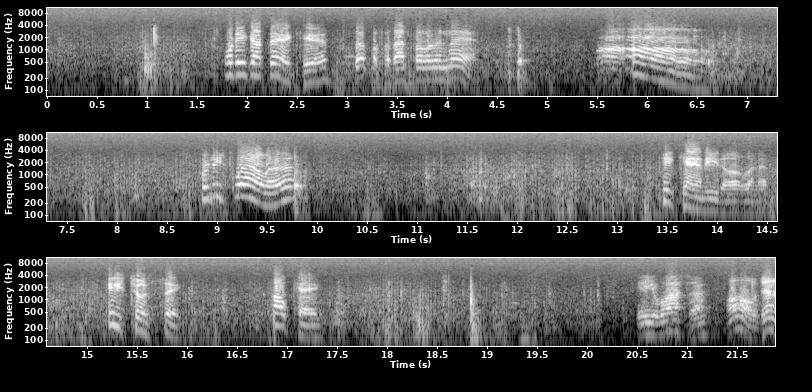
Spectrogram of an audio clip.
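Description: A man answers calmly, close by.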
